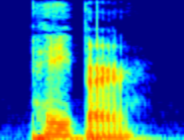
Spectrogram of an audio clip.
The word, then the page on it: paper: American English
